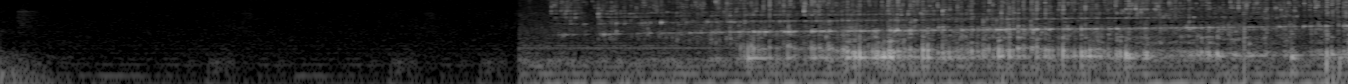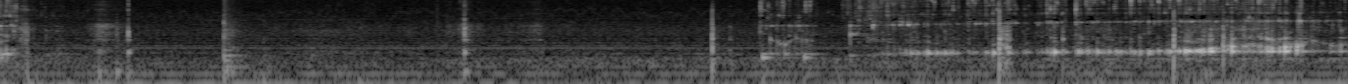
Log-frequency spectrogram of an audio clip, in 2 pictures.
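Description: After a few seconds of silence, a tap runs steadily as someone gets some water, water splashing and dripping into a sink, with a rising tone as a container fills. No one speaks.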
